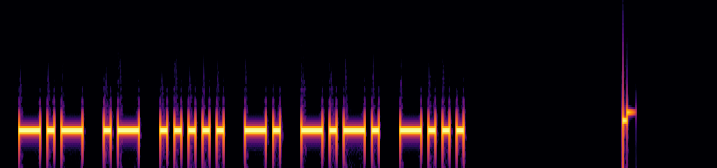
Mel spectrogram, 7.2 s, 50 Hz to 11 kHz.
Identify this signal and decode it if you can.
Morse code, heard as a keyed tone, about 17 wpm, 700 Hz. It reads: KA5NCB
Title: USA Call Signs - 6 Characters - 8x Character Spacing - 17wpm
